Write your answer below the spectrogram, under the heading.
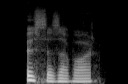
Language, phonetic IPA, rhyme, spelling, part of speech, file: Hungarian, [ˈøsːɛzɒvɒr], -ɒr, összezavar, verb, Hu-összezavar.ogg
- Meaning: to confuse, to mix up, to obfuscate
